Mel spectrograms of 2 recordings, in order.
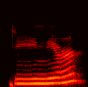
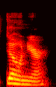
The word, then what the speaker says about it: Donier: Shannon Denier, I know I just butchered that one. Sorry about it. From TAC, are you online? I am. Terrific. Tell me your last name. It's Donier.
